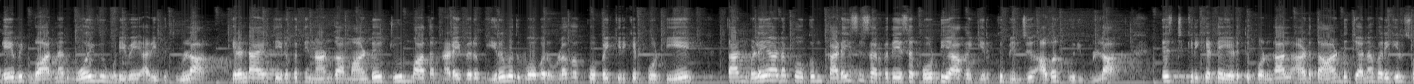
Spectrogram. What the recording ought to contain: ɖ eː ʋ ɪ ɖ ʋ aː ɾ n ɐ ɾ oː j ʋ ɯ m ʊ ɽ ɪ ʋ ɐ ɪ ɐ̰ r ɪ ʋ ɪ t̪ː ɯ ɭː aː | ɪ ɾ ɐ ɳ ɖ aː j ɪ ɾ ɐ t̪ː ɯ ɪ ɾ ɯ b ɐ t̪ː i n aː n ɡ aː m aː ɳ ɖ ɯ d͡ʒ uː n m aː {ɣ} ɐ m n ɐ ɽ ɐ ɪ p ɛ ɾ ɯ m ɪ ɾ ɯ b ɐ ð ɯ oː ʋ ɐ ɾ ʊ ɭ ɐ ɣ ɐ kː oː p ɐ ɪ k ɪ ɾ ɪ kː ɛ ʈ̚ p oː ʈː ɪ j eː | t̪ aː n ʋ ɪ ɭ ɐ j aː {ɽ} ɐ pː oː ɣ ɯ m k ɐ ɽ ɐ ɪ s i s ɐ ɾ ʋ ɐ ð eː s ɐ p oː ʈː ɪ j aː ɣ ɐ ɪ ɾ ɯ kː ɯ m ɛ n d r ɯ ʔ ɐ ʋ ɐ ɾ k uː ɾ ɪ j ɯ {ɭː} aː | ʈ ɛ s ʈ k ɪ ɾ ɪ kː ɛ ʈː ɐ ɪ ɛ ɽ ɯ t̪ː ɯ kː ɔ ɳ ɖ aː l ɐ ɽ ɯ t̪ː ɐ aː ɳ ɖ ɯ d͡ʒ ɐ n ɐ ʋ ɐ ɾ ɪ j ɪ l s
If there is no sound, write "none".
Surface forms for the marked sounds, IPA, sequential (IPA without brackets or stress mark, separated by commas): ð, ɽ, ɭː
